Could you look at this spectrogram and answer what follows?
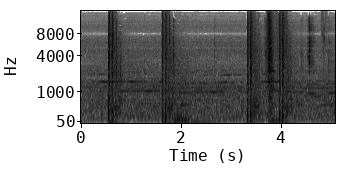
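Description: Gunfire in an online battle-royale style shooter, with sharp, separate shots and short bursts that crack loudly in clusters over a low ambient hum, some quick pairs of reports echoing briefly.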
